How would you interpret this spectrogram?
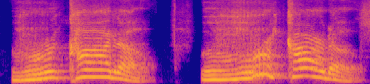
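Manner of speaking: "Ricardo" slowly with a trilled R; rolled R. Shown as a demonstration. Coach showing the rolled R, slow "Ricardo". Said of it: "roll your R's".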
